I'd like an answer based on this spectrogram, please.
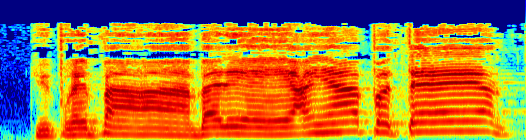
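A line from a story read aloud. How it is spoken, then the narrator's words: Mocking shout. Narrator (French): cria Malfoy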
